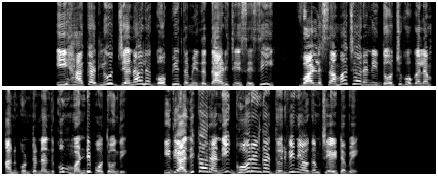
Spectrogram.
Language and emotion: Telugu, angry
